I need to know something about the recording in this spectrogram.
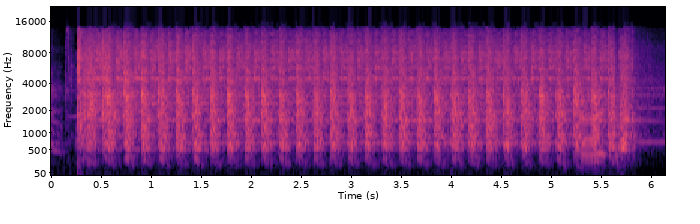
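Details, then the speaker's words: Land Rover Freelander 2 2.2 diesel: steady cranking at about four to five compression beats a second that never fires. Air in the fuel system, which does not self-bleed; fix is to crack the injector bolts to bleed it. "okay so it's not self bleeding or not without doing a lot of trouble so what we'll do is we'll just crack off one of the the bolts on the injectors here"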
